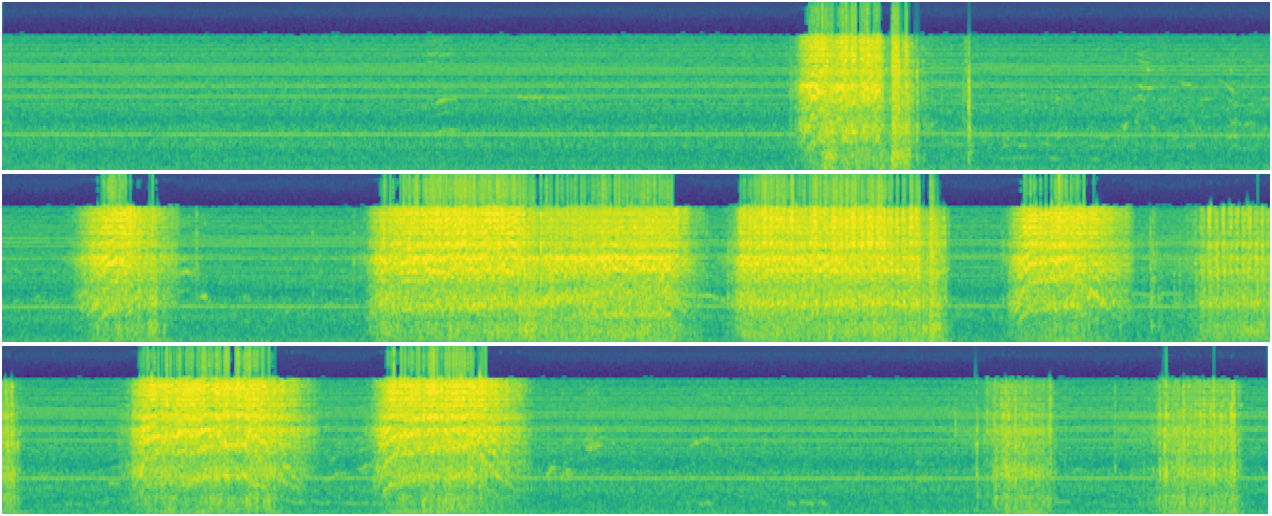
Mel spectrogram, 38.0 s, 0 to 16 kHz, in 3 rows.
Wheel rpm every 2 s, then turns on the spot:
0, 0, 0, 0, 50, 0, 20, 10, 120, 120, 140, 70, 20, 100, 70, 30, 0, 10, 20.
24-26 34-38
